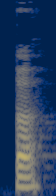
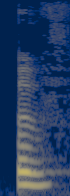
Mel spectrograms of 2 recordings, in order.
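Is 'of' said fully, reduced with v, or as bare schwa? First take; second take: bare schwa; reduced with v. First: The word is only a schwa sound. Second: The word has a schwa and keeps the v. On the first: "or a" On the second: "becomes of"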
